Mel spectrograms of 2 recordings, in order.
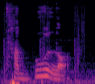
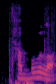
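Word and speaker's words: tabulo: word for that is tabul now it sounds similar to Tabo but it's got an sound in it tabul and I'll actually do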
